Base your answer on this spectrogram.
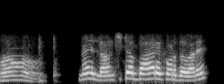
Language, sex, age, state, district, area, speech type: Odia, male, 18-30, Odisha, Bhadrak, rural, conversation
